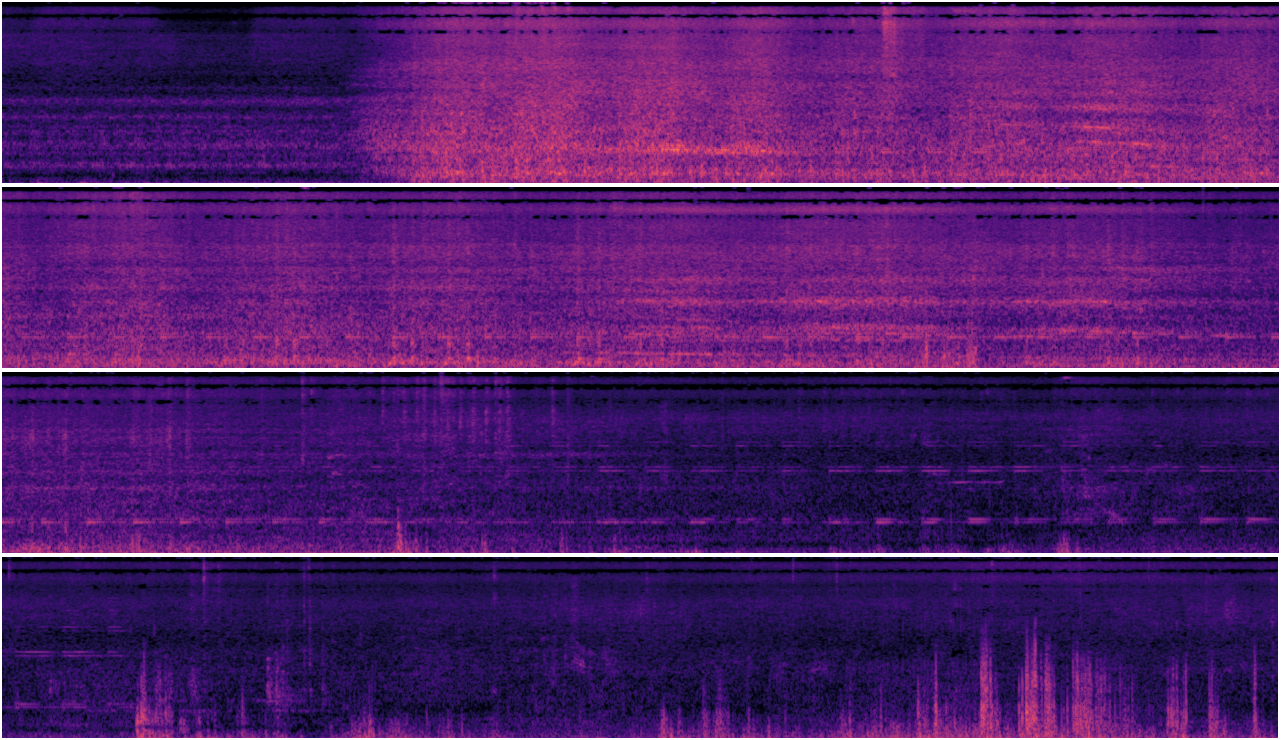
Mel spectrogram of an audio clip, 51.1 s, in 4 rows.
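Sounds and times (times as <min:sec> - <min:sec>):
steady high tone: 0:00.0 - 0:40.1
train wheels rumbling and clacking: 0:03.5 - 0:51.0.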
